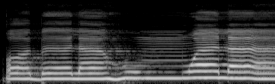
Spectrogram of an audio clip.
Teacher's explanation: La hukumnya mad thabi'i dzahiri, sebab ada alif didahului harakat fathah. Cara bacanya panjang dua harakat.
